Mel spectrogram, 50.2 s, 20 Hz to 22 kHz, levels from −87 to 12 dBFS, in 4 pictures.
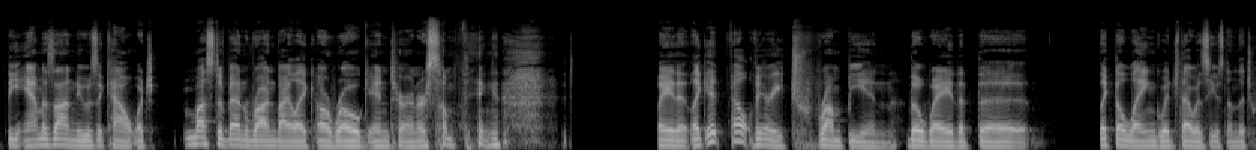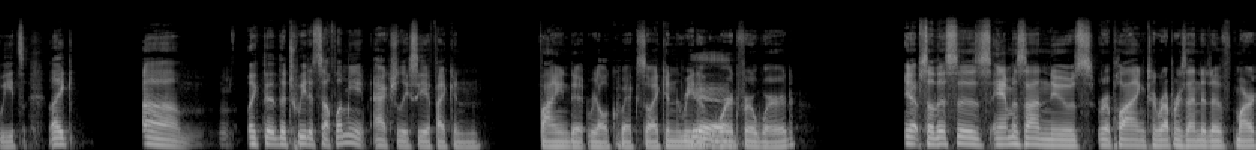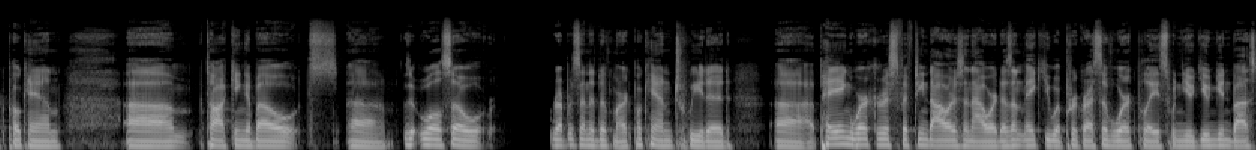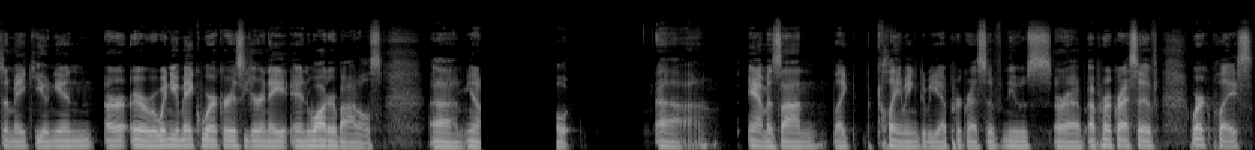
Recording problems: audio cutting out; at 5.5 s for 1 s and at 42 s for 1 s

